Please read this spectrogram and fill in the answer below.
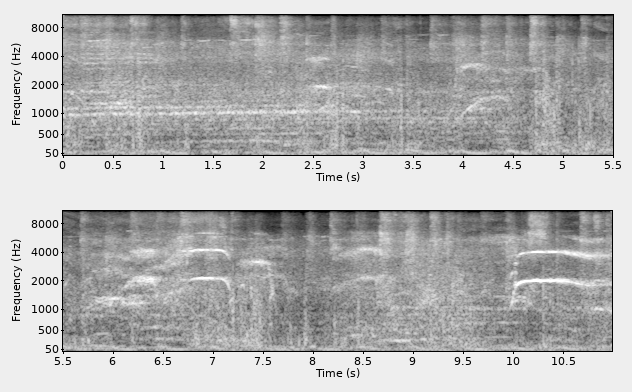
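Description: Loud fairground dance music with a heavy bass beat from the Break Dance ride's sound system, with riders and crowd shouting and cheering over it.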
